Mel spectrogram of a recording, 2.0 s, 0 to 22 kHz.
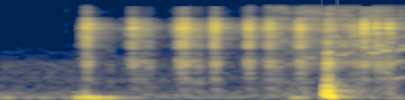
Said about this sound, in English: Each typewriter has its own like thing. When I got it, the first thing I wrote, I just wrote the word broccoli like 17 times with my typewriter. I'll show you. I don't have it. It also... Okay. It makes a sound. Do you hear that? Oh, yeah.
